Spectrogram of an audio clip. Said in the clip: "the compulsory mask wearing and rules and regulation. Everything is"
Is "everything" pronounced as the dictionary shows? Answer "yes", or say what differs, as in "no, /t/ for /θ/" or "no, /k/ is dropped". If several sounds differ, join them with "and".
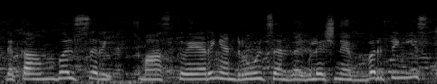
no, /t/ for /θ/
